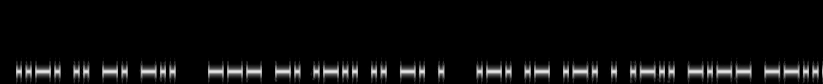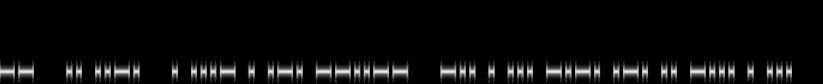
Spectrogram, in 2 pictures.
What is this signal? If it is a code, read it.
Morse code, heard as a keyed tone, about 25 wpm, 600 Hz. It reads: FIND ONLINE RARELY, IF EVER, DESCRIBES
